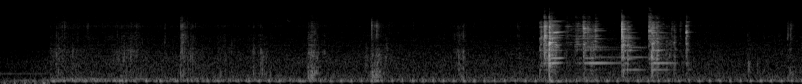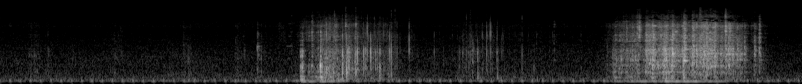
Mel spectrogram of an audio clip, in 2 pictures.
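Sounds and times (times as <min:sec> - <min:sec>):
footsteps on gravel: 0:00.5 - 0:03.9, 0:09.2 - 0:13.2
metal jack stand clanking: 0:05.4 - 0:06.9, 0:14.1 - 0:15.7.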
